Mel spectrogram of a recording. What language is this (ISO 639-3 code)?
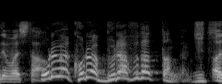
jpn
